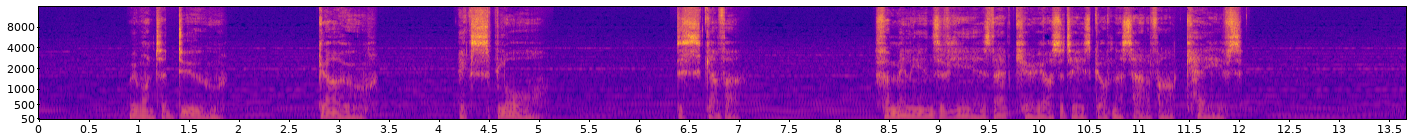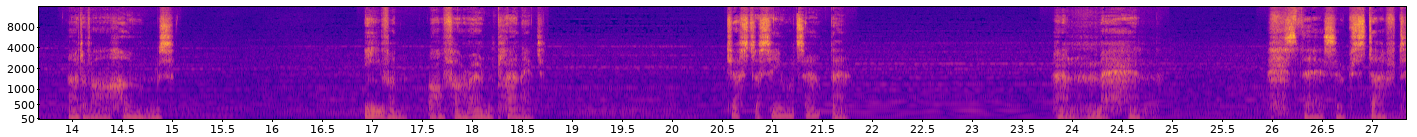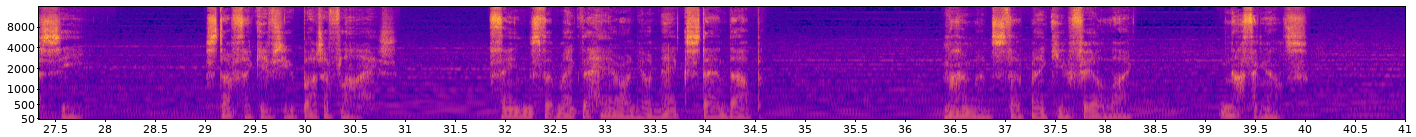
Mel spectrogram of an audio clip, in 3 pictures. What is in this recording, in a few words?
Narration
